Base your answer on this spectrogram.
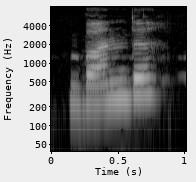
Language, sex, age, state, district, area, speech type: Hindi, female, 18-30, Uttar Pradesh, Varanasi, rural, read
